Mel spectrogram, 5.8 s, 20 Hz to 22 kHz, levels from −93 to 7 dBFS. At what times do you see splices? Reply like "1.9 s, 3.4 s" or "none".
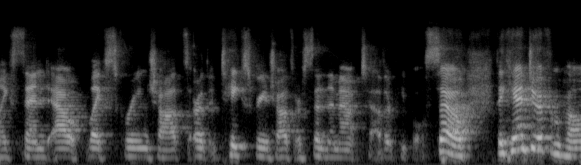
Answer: none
